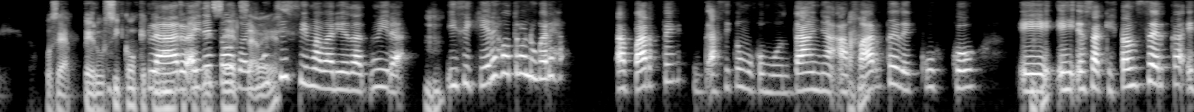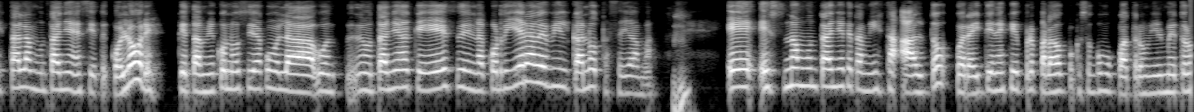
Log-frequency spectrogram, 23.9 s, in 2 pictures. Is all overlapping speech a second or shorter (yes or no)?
no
